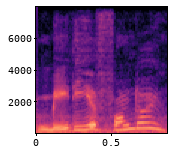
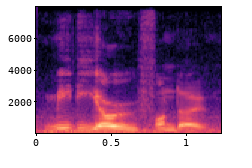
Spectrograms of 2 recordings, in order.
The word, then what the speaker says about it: medio fondo: had the media fondo media fondo medio fondo is how that's pronounced and I've grabbed the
